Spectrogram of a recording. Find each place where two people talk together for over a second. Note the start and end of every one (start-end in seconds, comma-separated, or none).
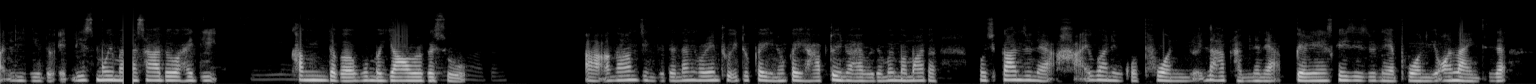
3.0-4.5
